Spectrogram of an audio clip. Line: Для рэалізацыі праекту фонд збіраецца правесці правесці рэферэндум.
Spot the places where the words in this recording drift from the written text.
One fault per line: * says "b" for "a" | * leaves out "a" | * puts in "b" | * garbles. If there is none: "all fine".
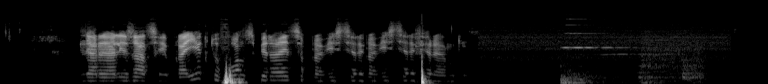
all fine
